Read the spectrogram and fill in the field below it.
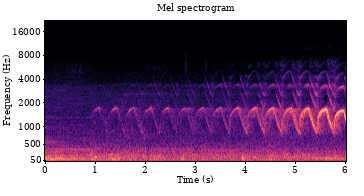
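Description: An ambulance siren wails in a rising and falling cycle, growing louder as it approaches over the low rumble of road traffic.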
